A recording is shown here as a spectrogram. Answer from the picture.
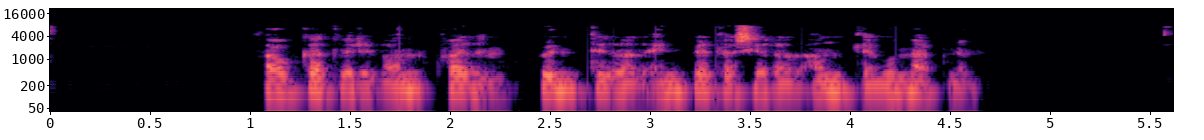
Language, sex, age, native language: Icelandic, male, 40-49, Icelandic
